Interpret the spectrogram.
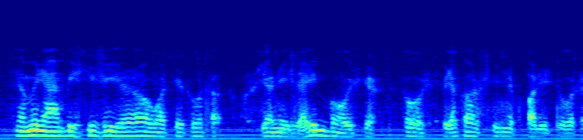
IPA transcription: no minæhæm pistĩː siːher rɑˑuʋːɑt jɑ tuotɑ jɑ niːl læhim pois jɑ toˑe̝set minæ kɑn̞s sinːep pɑnin tuotɑ

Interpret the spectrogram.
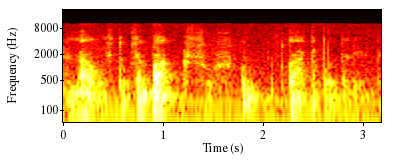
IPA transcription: lɑˑuwˑistuksem pɑksˑuːs kun kɑhtɑ puoltɑ lyøpi

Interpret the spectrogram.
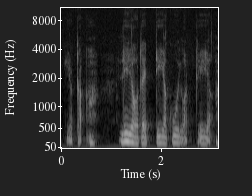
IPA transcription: jotːɑ lijotetːiːj jɑ kuiʋɑtːiːj jɑ

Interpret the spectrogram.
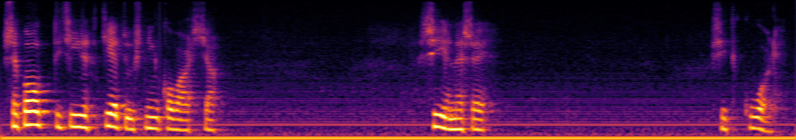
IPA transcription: se poltːi siːh tietyˑst nʲiŋ koʋɑˑst jɑ siːhenhæ se sit kuolʲ

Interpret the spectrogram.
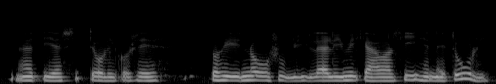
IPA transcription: minæ tiːæs sitːe oliko se johin nousu niːlːæ eli mikæ ʋɑˑn̞ siːhen ne tuli

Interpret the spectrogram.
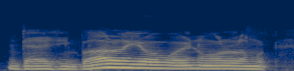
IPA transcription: mut ei siːm pɑljoː ʋoinu olːɑ mut

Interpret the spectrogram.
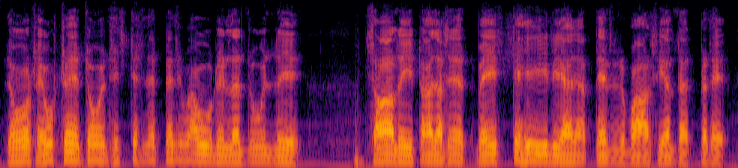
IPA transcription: joː se uʃsein toi sitːe sinːet terʋɑuːnilːen nuin niː sɑːliːtɑːj jɑ se ʋei sitːe hiːliæ jæ terʋɑː sieltæ etːæ se

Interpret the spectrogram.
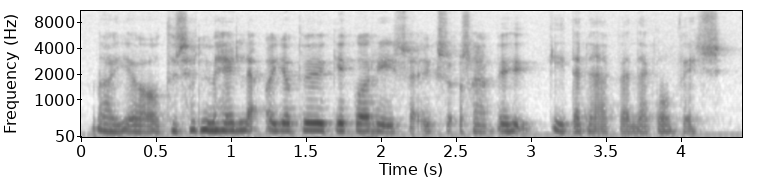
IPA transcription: n oj joˑutusɑt meilːæʔ ʔoj jo pyːkːi korisːɑ yks osɑ pyːkːiː tænæ pæˑnæ kum pes

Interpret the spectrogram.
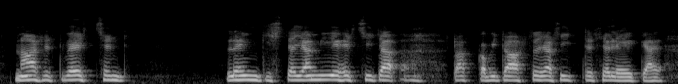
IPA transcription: nɑˑeset ʋet sen t leŋkistæ j̆æ̆ miehet siːtæʔ tɑkːɑʋitɑˑstɑ jɑ sitːe selekæː j̆æ̆

